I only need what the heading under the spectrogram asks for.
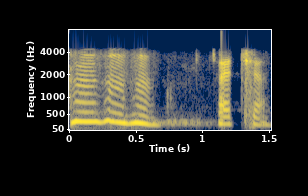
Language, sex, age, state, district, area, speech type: Marathi, female, 18-30, Maharashtra, Buldhana, urban, conversation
